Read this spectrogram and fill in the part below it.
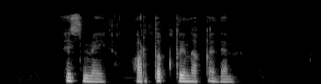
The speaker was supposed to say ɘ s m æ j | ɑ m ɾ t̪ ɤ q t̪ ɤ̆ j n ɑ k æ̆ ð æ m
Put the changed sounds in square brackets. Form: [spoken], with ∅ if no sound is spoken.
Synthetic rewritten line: ɘ s m æ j | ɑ [∅] ɾ t̪ ɤ q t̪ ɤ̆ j n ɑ [q] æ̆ ð æ m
